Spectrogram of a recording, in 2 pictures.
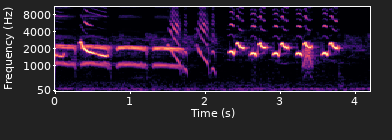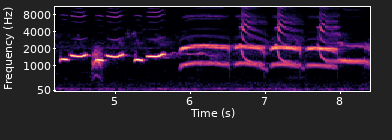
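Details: Laughingthrush in an old wild-forest voice, with female calls: a busy song of level whistles, fast chattering note clusters, short slurred whistles and repeated downswept notes, sung continuously.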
